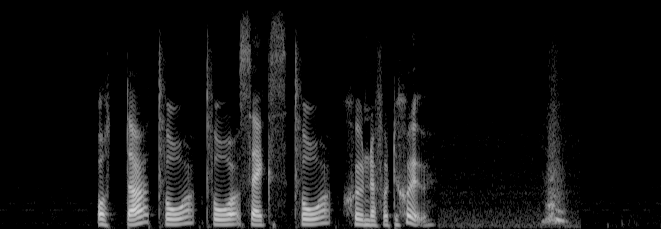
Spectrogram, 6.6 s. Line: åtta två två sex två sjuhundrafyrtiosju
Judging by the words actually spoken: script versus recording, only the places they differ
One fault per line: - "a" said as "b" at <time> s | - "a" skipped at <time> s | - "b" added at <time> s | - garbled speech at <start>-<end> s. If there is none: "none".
none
